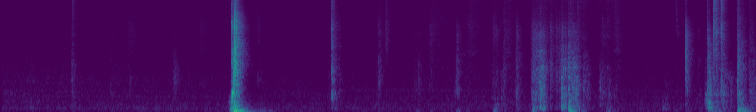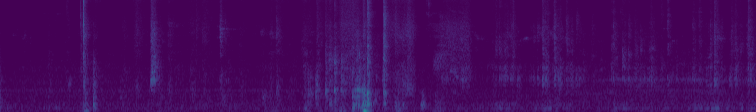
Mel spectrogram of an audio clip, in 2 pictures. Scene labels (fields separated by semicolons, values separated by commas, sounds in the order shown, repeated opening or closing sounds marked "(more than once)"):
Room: living room, office; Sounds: door, light switch, footsteps, window, keyboard typing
